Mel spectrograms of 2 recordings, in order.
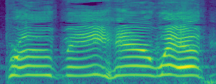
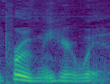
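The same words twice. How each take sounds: First: Loud, slow "Prove me herewith" with herewith dropping; booming slow quote. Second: Soft, low "Prove me herewith", almost under the breath; hushed quote. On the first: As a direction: thunder God's words to the church. Preacher quoting God loudly. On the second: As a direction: drop the voice to a near hush. Quiet aside quoting God. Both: Acted.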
